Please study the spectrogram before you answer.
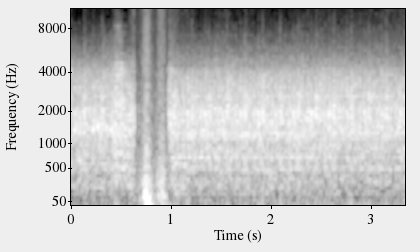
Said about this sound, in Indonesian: Berisik ya, itu apa sih? Lagi bikin jalan. Oh, mesin giling. Ayo kita gambar mesin giling. Coba kita. Ini mesin giling. Mesin giling mundur.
